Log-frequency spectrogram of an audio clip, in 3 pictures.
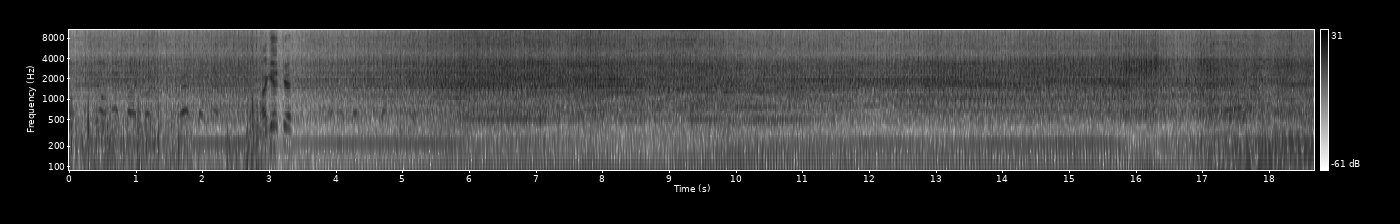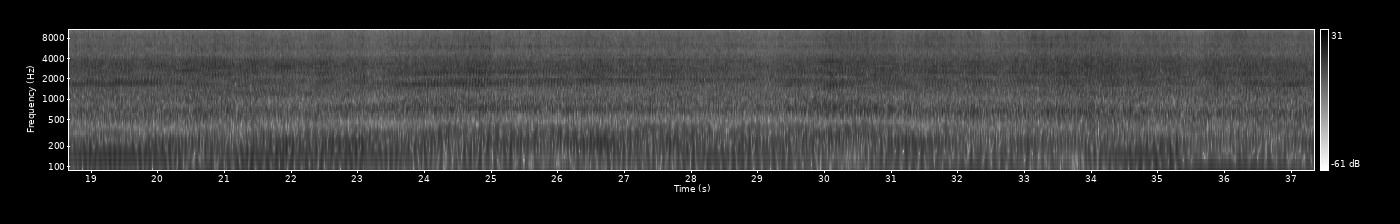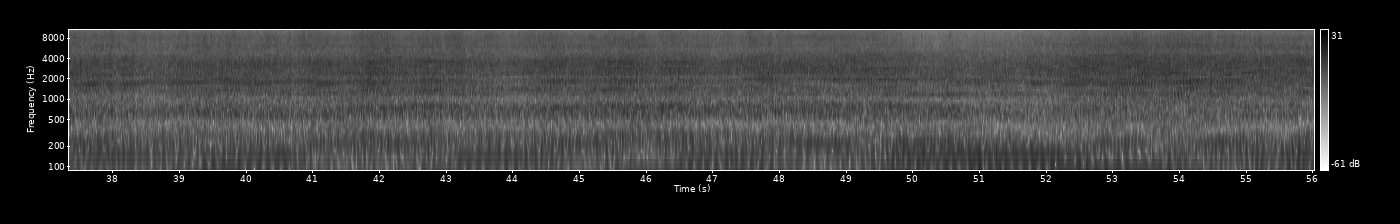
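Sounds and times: tractor diesel engine revving: 0.0 - 56.0.

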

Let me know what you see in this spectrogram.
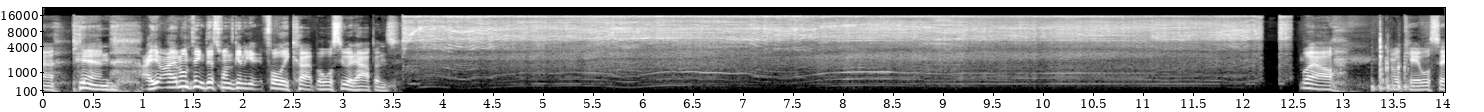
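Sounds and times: circular saw cutting wood: 3.6 - 12.6.

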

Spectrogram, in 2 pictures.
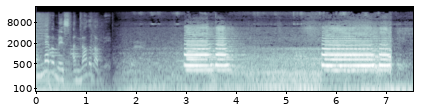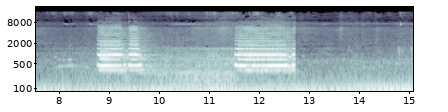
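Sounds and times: train rumble: 1.6 - 15.0
train horn blast: 2.8 - 7.2, 8.6 - 12.8.

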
